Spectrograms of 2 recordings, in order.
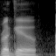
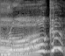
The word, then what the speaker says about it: Rogue: We were, I think it was until we saw the X-Men cartoon that we're like, oh, it's not pronounced Ragu. Okay. – Ragu. – Rogue? – Yes.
